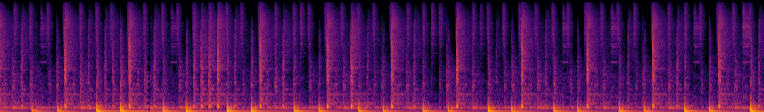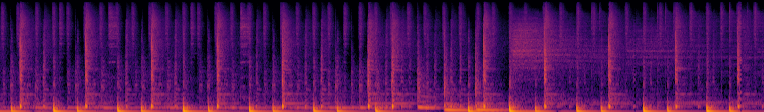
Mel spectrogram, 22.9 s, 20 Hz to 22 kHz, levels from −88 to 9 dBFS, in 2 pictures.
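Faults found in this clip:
Clock drift between sender and receiver, whole clip: sender clock roughly 2% slow relative to receiver. Jitter buffer steadily drains, forcing ongoing receiver-side compensation and occasional brief underruns across the music.

Repeated timing corrections, 0.27–20.92 s: playback running at 98% speed, receiver inserting short repeated pieces to stay in step. Around 0.4 s added overall.

Short stall from a late packet, 0.50–0.56 s, 2.21–2.28 s, 20.97–21.03 s, 22.56–22.62 s: jitter buffer ran empty, last sound stretched 30 ms (40 ms at 2.21 s) until the packet arrived. Nothing lost. Brief held sound, slight buzz or dip.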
